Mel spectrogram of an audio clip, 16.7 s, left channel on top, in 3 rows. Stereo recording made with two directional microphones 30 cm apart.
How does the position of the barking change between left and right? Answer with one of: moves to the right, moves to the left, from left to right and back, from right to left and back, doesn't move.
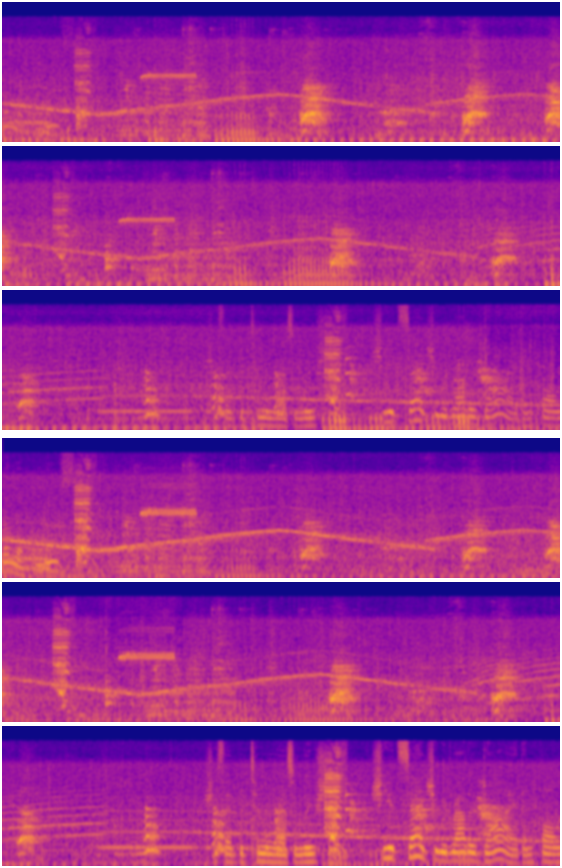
from right to left and back.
